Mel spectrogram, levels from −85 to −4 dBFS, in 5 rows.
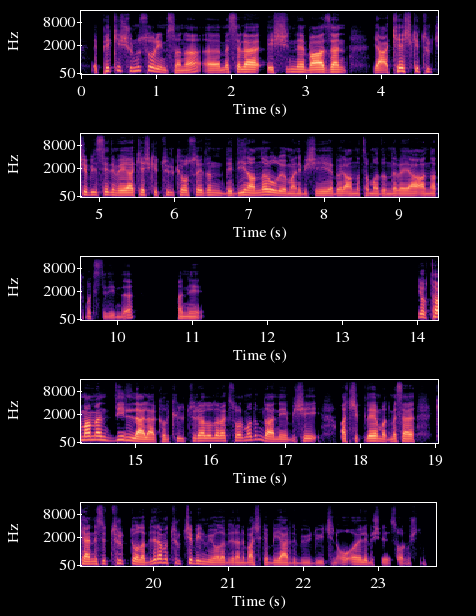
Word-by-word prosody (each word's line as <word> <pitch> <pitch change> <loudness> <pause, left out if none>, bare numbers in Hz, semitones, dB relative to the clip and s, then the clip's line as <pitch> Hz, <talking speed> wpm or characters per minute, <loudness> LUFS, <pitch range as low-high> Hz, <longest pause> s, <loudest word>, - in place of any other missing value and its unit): E, - - -7
peki 195 +4 -2
şunu 195 +2 -5
sorayım 185 - 0
sana, 115 0 -1
ııı, 115 0 +2
mesela 140 +2 +5
eşine 145 +2 -2
bazen 135 0 +7 0.4
ya, 120 0 +4
“Keşke 185 -1 +2
Türkçe 160 -1 -5
bilseydin.” 150 -1 -3
veya 130 0 +5
“Keşke 140 0 -3
Türk 145 +1 -10
olsaydın.” 135 -3 -3
dediğin 130 +4 -1
anlar 130 +5 +3
oluyor 125 -6 +2
mu? 110 - -3
Hani, 105 -1 -6
bir 105 - -10
şeyi, 110 0 -5
böyle, 110 0 -1
anlatamadığında 105 -1 -4
veya 105 +1 +1
anlatmak 105 +1 -4
istediğinde, 95 -2 -9 0.6
hani 100 -3 -6 2.9
Yok, 180 -4 -1
tamamen 200 -4 +5
dille 180 -9 +2
alakalı, 115 -2 +4
kültürel 145 +1 -3
olarak 150 0 +1
sormadım 190 +6 -5
da, - - +4
hani, 120 -3 0
bir - - -13
şeyi 140 +4 -5 0.3
açıklayamadın, 140 -3 +1
mesela, 130 0 +1 0.3
kendisi 140 +2 0
Türk 175 +2 -9
de - - +3
olabilir 130 - 0
ama 215 -1 +1
Türkçe 185 +1 -4
bilmiyor 130 -8 -3
olabilir. 105 0 -5
Hani, 105 -1 -6
başka 110 -1 -5
bir 105 - -8
yerde 100 -3 -3
büyüdüğü 100 -1 -13
için 95 - -16
o - - -6
öyle 120 -3 -4
bir - - -14
şey 100 -2 -12
sormuştum. - - -14
130 Hz, 155 wpm, -23 LUFS, 110-150 Hz, 2.9 s, bazen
